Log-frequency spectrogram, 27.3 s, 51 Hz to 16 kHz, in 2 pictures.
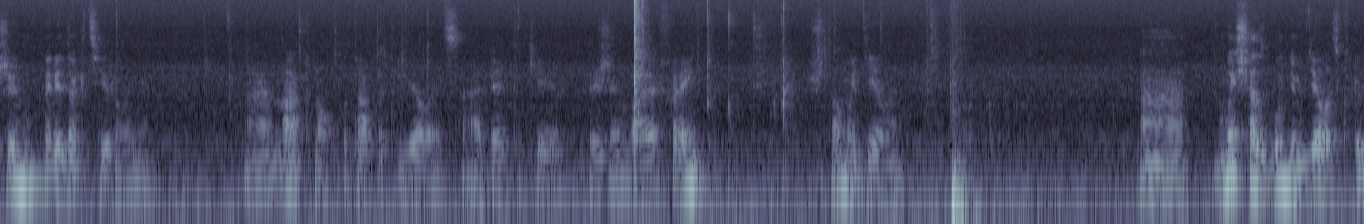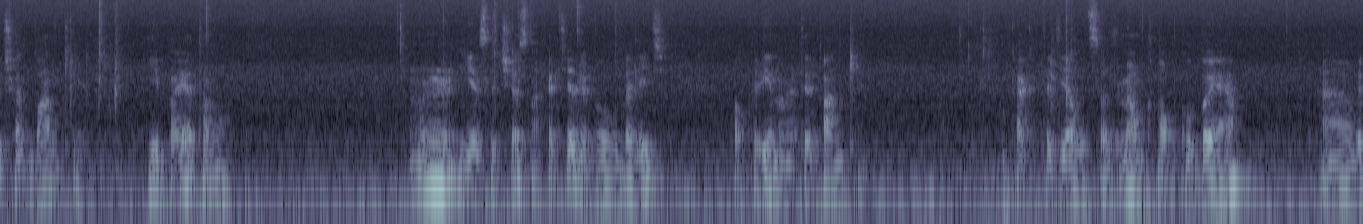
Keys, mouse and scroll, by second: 4.2 z, 7.3 shift+middle click, 14.6 b, 24.2 b.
